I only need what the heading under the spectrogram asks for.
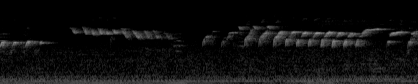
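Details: Canary from Algeria singing: high trilled phrases, a steady whistled note then rapid repeated notes, about three per second, mostly high-pitched; faint low hum in the background.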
